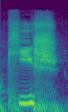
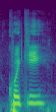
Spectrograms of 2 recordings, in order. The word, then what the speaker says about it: quiche: Dove it covers and then what else Oh quiche quicky quicky that's how they pronounced quiche they had no idea that the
